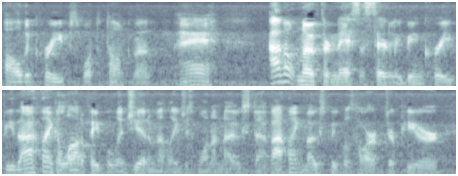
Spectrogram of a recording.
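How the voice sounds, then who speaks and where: A medium-pitched man at a very fast pace with fairly even intonation, amid audible room echo and noticeable background noise. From West Virginia. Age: 30s. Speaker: livestreamer. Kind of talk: casual livestream chat. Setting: outdoors. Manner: halting, tongue-tied.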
